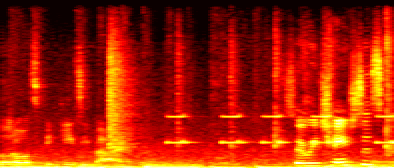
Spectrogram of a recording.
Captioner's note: machine beeping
